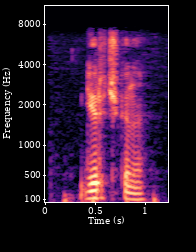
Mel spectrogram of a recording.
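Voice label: "гирчкыны", Komi, male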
